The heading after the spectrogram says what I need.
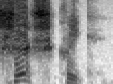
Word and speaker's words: Schitt's Creek: It's pronounced Schitt's Creek.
